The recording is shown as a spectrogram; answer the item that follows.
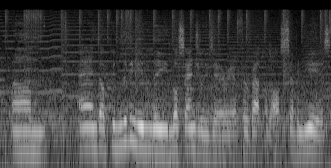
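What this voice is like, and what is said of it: Non-American accent. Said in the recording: “As you can probably tell from my accent, I'm not originally from these shores”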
